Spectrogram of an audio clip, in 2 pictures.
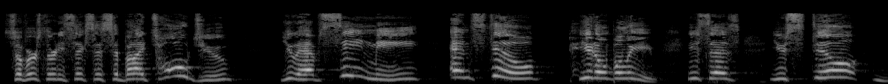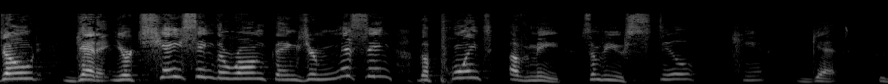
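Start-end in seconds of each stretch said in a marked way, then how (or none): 1.2-6.6 slow emphatic. Acted. Preacher voicing Jesus, slow emphatic. 7.7-14.5 slow pleading. Acted. Preacher voicing Jesus paraphrase.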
